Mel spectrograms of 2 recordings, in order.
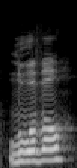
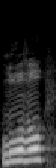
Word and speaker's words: Louisville: L Louisville Louisville right know how you do it Louisville you're supposed to say it like you have a mouth full of marbles that's how it was explained to me so Louisville whatever the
